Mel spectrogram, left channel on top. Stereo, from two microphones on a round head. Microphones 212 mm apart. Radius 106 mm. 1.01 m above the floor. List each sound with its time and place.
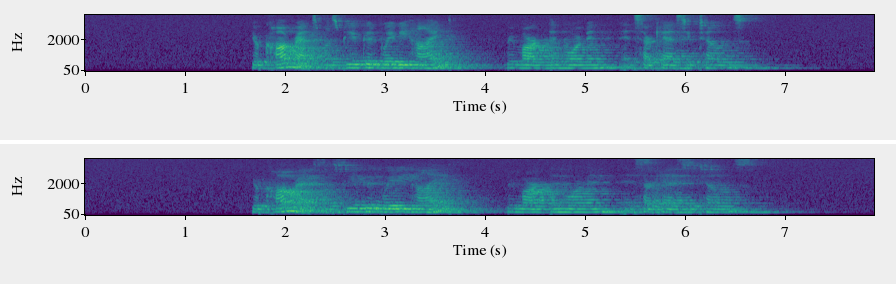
1.7 s a woman speaking: 75° left (ahead or behind), 4 m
